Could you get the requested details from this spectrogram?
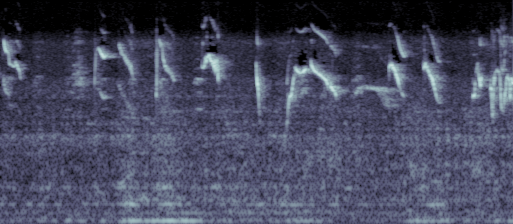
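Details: Ngeriwik song from a buxtomi Oriental white-eye: a busy run of very high, swooping chirps and twitters delivered almost without pause, with faint low rumble beneath.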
